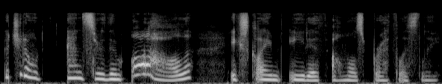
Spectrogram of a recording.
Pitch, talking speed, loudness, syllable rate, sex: 240 Hz, 135 wpm, -21 LUFS, 5.0 syllables/s, female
